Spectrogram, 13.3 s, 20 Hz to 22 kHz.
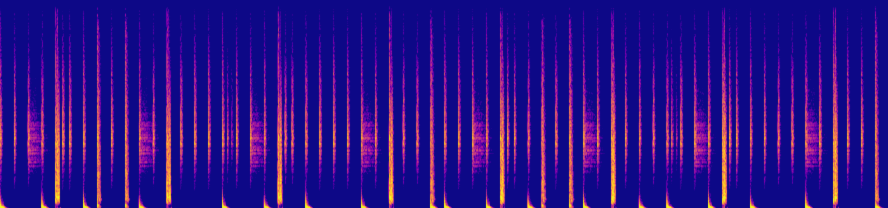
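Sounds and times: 
hip hop drum loop at 144 BPM: 0:00.0 - 0:13.3.

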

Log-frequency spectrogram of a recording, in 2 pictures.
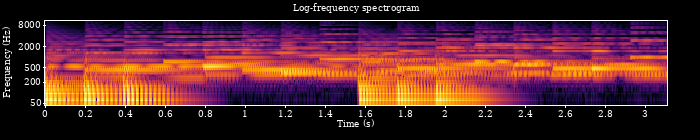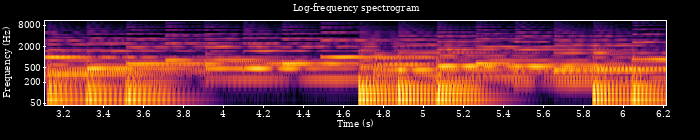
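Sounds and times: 
happy melody loop in E major at 154 BPM: 0:00.0 - 0:06.2.

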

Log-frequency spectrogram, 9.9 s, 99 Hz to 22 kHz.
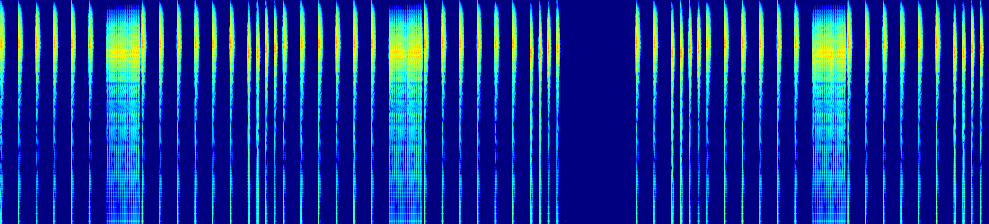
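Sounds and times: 
hi-hat drum loop: 0:00.0 - 0:05.6, 0:06.4 - 0:09.8.

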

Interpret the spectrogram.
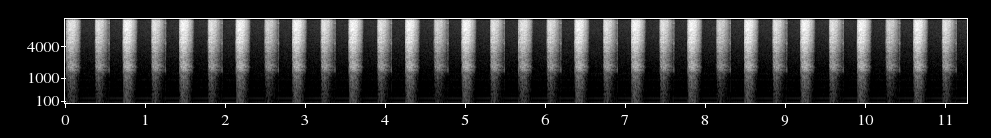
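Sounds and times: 
diffuse lo-fi drum loop: 0:00.0 - 0:11.2
lo-fi shaker: 0:00.0 - 0:11.2.

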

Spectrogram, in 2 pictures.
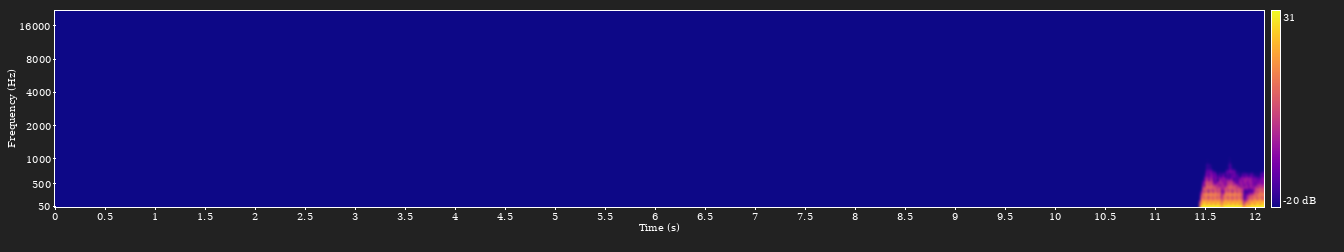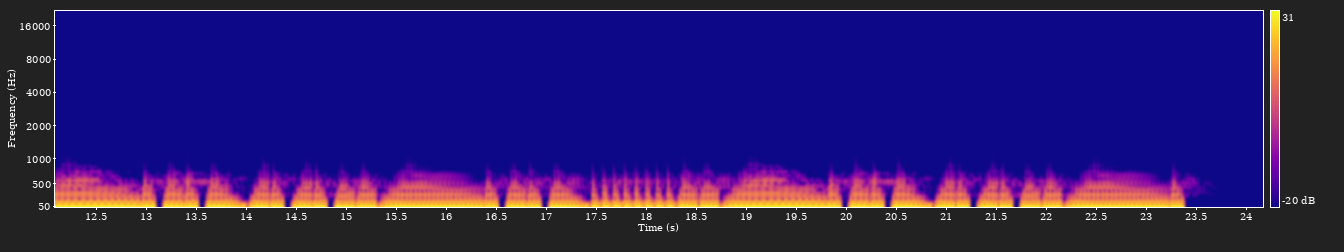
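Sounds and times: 
UK Garage bass loop in D sharp minor: 0:11.5 - 0:23.5.

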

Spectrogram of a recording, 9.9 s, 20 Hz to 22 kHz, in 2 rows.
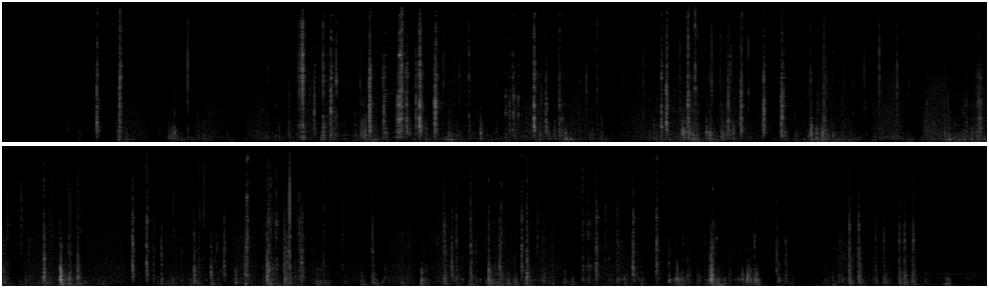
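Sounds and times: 
walker being pushed: 0:00.2 - 0:09.8.

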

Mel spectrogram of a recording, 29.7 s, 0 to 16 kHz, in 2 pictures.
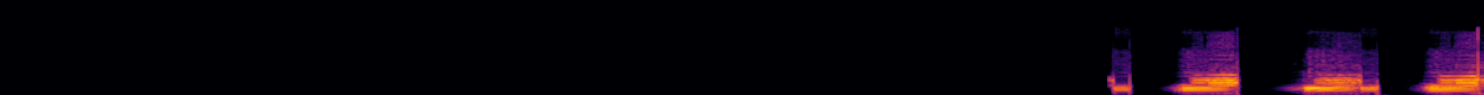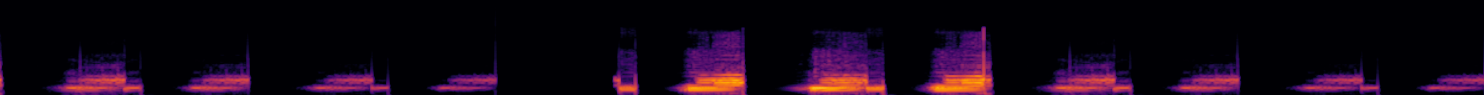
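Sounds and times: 
97 BPM E minor melodic texture loop: 0:11.8 - 0:12.4, 0:13.0 - 0:14.8, 0:15.5 - 0:16.2, 0:16.8 - 0:17.4, 0:18.1 - 0:18.7, 0:21.0 - 0:22.3, 0:22.9 - 0:24.8, 0:25.4 - 0:27.2, 0:28.0 - 0:28.6.

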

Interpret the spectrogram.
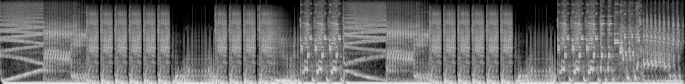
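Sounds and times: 
riddim bass loop: 0:00.0 - 0:06.8.

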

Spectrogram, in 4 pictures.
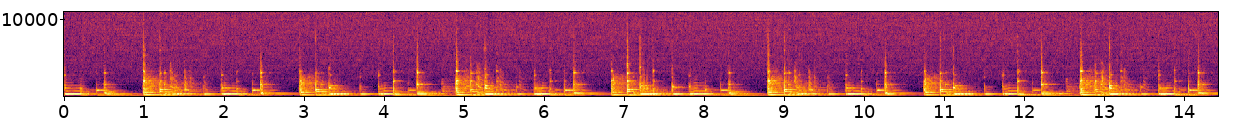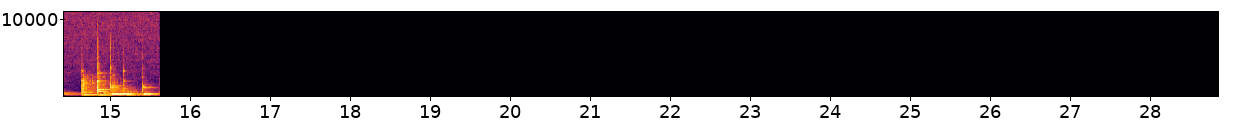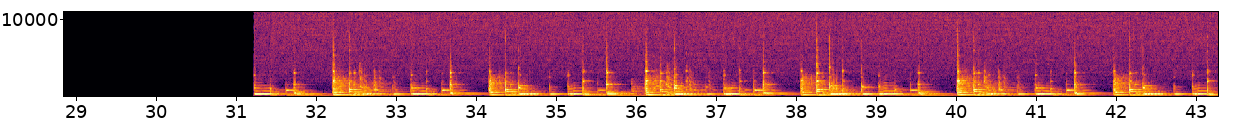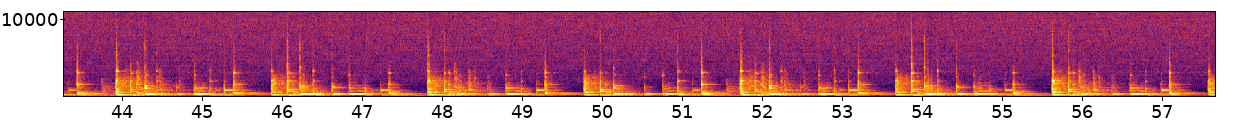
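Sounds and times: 
mallet percussion loop at 123 BPM in A sharp minor: 0:00.0 - 0:15.6, 0:31.2 - 0:57.6.

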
